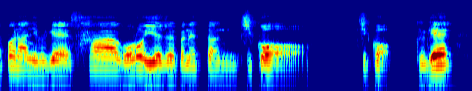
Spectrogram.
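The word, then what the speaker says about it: 事故: 발음은 지고, 지고.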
